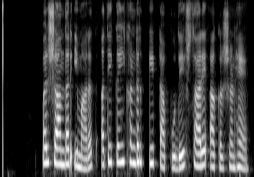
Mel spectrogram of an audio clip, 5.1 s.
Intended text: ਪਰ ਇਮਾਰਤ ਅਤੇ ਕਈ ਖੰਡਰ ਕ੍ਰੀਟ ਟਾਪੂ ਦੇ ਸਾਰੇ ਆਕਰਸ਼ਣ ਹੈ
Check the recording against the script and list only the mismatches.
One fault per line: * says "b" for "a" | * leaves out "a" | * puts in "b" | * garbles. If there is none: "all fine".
* puts in "ਸ਼ਾਨਦਾਰ"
